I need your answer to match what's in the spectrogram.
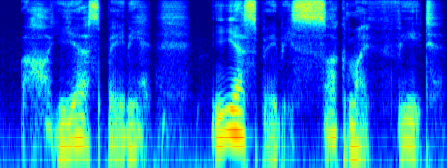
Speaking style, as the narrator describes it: he moaned

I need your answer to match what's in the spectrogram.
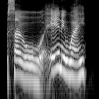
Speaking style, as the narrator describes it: he stammered, trying desperately to change the subject

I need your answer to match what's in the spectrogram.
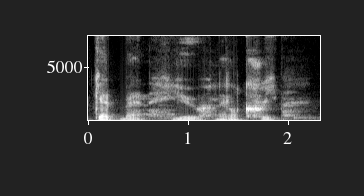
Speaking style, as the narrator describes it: I muttered under my breath

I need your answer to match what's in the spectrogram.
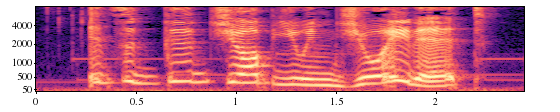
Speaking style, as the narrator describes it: giggled Ellie

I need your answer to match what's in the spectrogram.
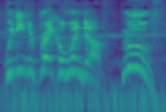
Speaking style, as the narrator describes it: I shouted

